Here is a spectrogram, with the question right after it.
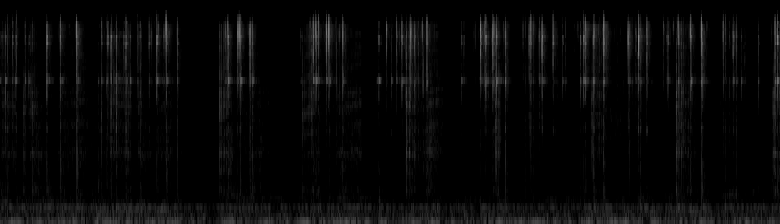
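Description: Long nails tap and scratch a clear, bubble-shaped glass pump soap dispenser bottle, partly filled with green liquid, as it is held and then set on the table. Quick, dry, bright clicks and scrapes come in rapid bursts with short pauses between them, each sharp tick fading almost instantly over a low, steady hum.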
